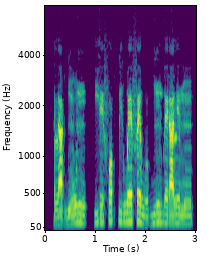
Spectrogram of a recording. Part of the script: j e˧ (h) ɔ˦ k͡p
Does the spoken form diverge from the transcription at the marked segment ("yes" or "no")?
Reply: yes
